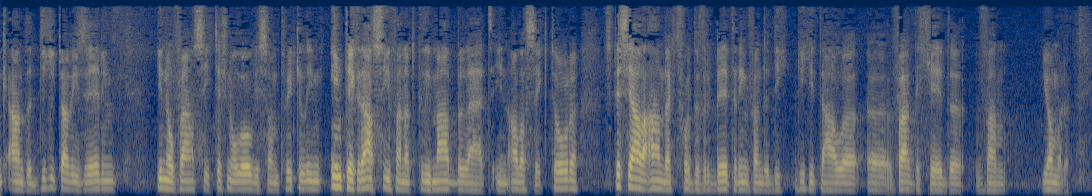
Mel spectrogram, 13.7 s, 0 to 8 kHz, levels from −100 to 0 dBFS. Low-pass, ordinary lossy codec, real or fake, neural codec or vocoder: 7.2 kHz; MP3, 32 kbps; fake; codec, 16 kHz, 1.1 kbps, Voila-Tokenizer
